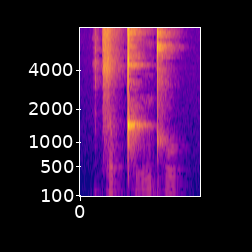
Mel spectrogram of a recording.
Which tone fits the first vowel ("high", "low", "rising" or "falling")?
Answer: high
